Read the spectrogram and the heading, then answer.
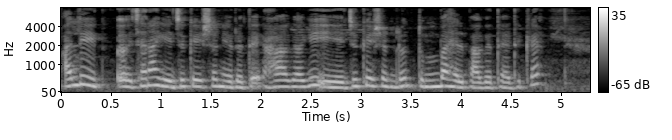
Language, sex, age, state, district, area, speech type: Kannada, female, 18-30, Karnataka, Chikkamagaluru, rural, spontaneous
